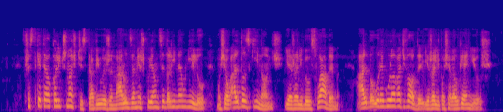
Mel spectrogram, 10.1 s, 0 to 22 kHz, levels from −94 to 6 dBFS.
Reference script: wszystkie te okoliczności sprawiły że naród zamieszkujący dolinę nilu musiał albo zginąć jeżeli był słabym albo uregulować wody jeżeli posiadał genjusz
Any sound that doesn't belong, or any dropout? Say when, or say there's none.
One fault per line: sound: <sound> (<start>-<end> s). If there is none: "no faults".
no faults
